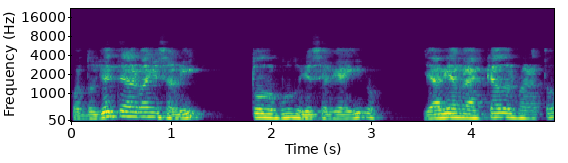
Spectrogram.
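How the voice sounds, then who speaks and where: Here a man speaks at a medium pitch. His pitch varies in an ordinary way. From Mexico, Puebla. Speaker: businessman and marathon runner. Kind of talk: interview conversation. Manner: halting, repeats words.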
